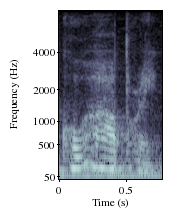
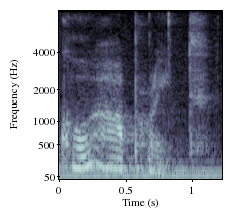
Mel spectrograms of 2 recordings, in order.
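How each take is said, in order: First: The second vowel starts with a glottal catch. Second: The second vowel flows in smoothly, without a catch. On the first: The speaker calls it right. "cooperate 이렇게 하죠" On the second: The speaker calls it wrong. "그냥 cooperate이 아니라"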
